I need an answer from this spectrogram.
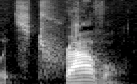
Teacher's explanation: The emphasis is on the first syllable.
